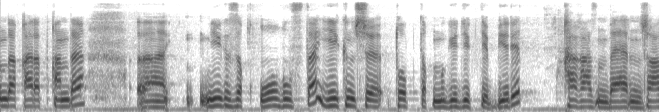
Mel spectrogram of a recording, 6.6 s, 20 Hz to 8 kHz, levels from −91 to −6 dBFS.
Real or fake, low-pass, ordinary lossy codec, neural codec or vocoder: fake; 7.2 kHz; none; vocoder, 44.1 kHz, 128 mel bands every 512 samples, BigVGAN v2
